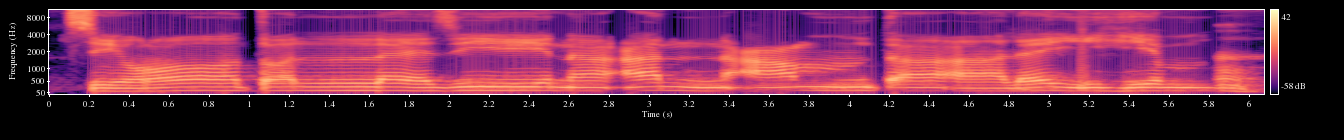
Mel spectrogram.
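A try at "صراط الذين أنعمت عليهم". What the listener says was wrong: Saya nangkapnya yang pertama masih mirip-mirip ain. Siratal ladzina coba fokus dulu. Coba dulu relax saja dia di pita suara agak kurang pas sedikit, agak mirip kecampur sama nah itu enak relax ya latihannya pelan-pelan ya. Baru yang ain ditekan dikit.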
